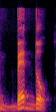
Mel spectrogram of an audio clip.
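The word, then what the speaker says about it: ベッド: जैसे यहाँ पर इसे हम बेदो नहीं पढ़ेंगे, इसे हम पढ़ेंगे बेदो। ऐसे पढ़ें जैसे हमारा जो डी है ना, डी के ऊपर एक शब्द लगी हुई है बेदो।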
